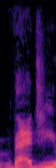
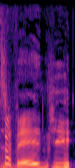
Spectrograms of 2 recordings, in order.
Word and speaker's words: Vangie: Have a conversation about like what did Vanessa Vaggie Mateo wear? I don't know. – It's not Vaggie. It's Vangie. – Whatever. – Vangie sounds really aggressive. – That's how it's spelled. – It's Vangie, not Vangie.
